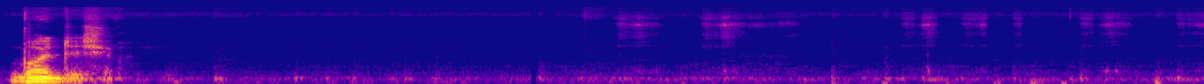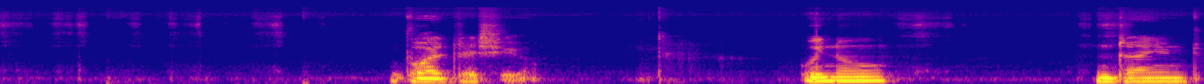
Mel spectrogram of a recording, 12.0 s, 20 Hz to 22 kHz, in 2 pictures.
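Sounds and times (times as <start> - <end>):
stylus tapping and scratching: 2.9 - 7.8, 10.5 - 11.7.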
